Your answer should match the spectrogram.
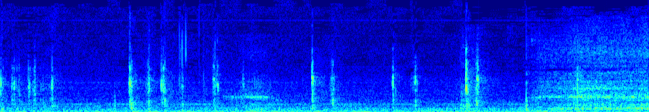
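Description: Fast, light keystrokes on a computer keyboard as a database name is typed, many quiet, irregular clicks over a faint background hiss.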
